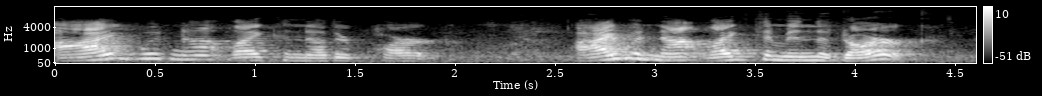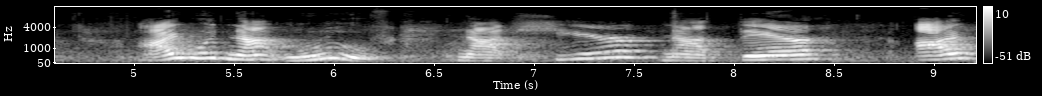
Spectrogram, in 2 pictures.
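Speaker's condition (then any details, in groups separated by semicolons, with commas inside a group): No condition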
